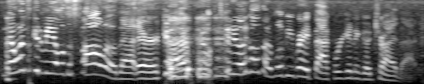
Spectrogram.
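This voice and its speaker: A woman's voice: sits high, sing-song, rapid-fire, a loud crowd. A woman hosting in a casual, chatty style, with a playful and effusive manner. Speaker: host. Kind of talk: casual chat.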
